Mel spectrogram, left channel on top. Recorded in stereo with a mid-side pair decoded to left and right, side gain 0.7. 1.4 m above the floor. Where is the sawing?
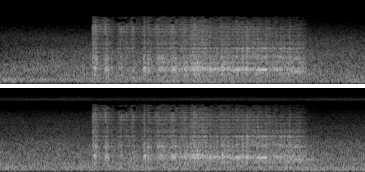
15° left, 2 m.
